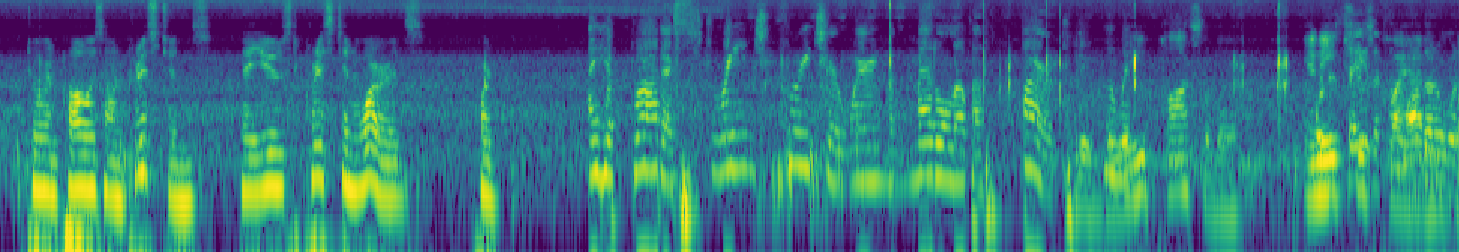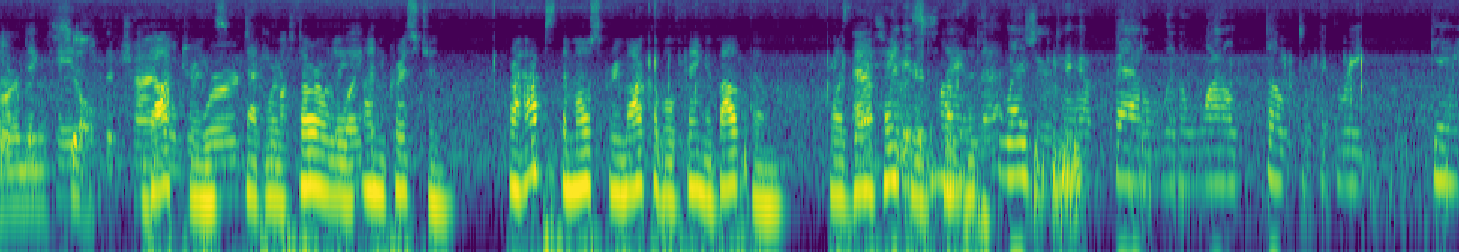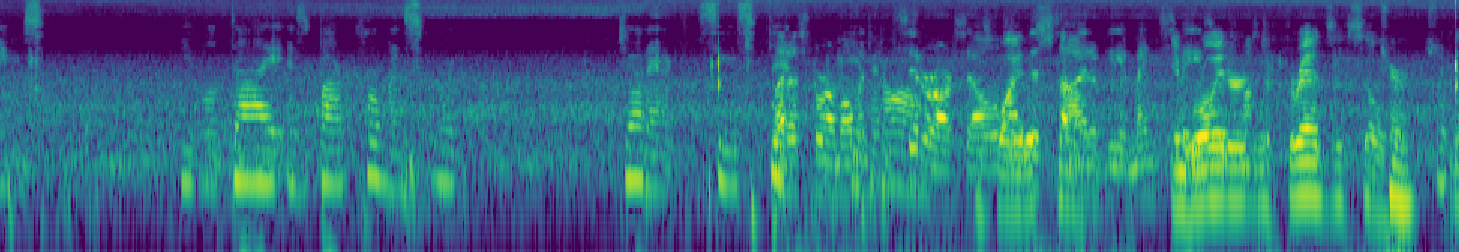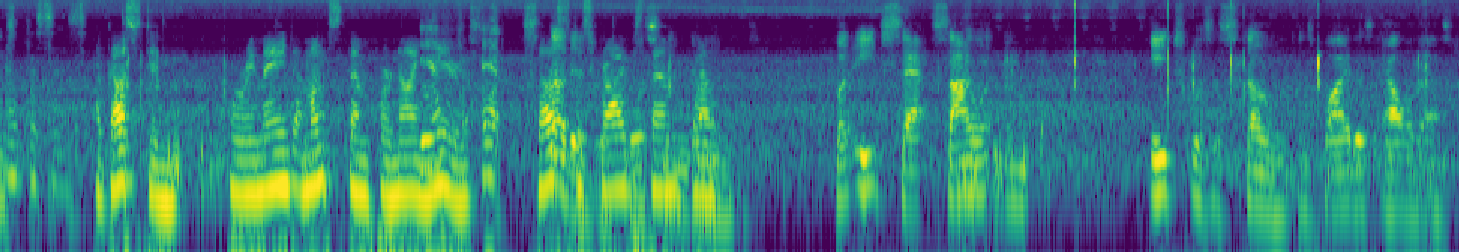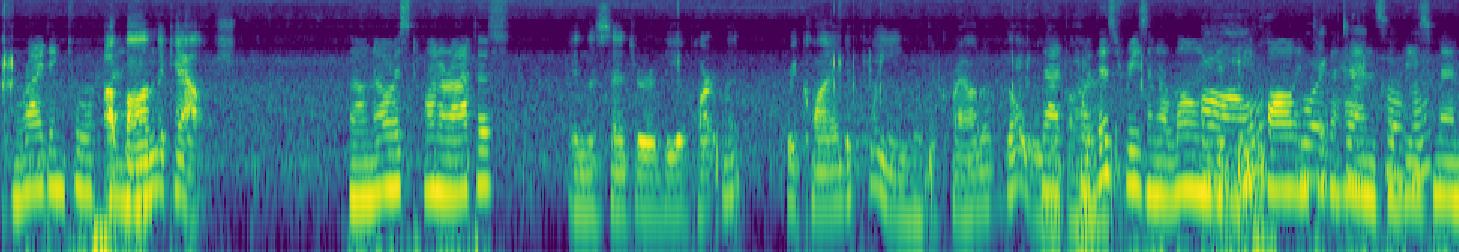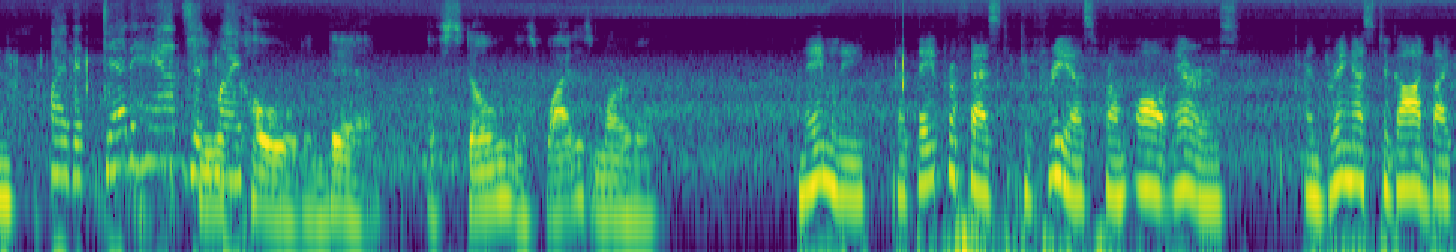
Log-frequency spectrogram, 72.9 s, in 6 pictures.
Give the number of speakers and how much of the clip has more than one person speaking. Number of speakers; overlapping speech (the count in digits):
4, about 30%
